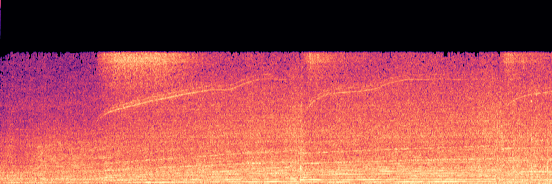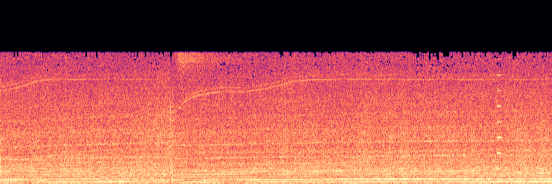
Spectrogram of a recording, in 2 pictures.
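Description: A racing car engine roars and revs higher through the gears.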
